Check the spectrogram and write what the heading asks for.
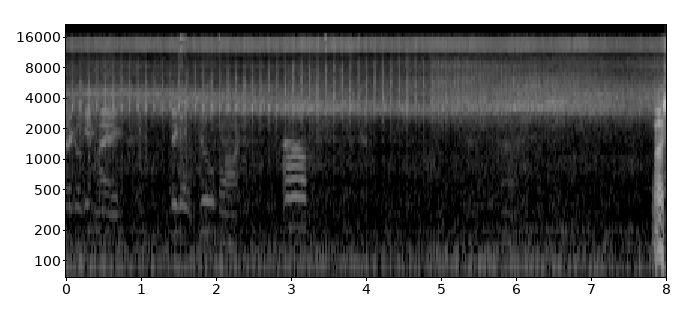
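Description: Quiet outdoor background with a few faint, distant voices.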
